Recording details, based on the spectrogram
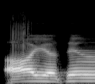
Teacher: اخفا کریں گے، ناک سے نکالیں گے۔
